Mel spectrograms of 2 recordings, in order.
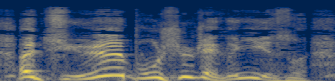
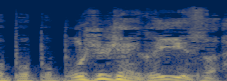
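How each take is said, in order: First: 绝 pitched high and stretched; emphatic denial. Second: Quick, stammered denial; hurried denial. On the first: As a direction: hit 绝 hard and high to insist. 加重否认，第二遍. (把“绝”字拔高加重地否认) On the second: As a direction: blurt the denial out fast, stuttering on 不. 慌忙否认，第一遍. (慌忙结巴地否认) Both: Acted.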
